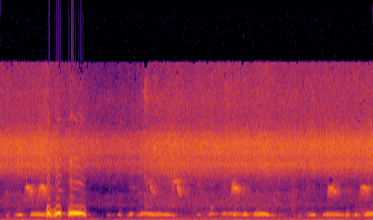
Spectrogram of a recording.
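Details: Spotted dove hen calling to excite a male. Early on come three loud bowed coos, followed by a long stretch of soft, low repeated coos over a faint low hum.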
